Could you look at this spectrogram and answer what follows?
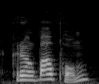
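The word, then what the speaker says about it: เครื่องเป่าผม: 크르앙 빠오폼. 크렁 빠오폼 이게 아니라 크렁 빠오폼 이게 아니라 크렁 빠오폼 하고 이성처럼 발음하셔야 됩니다.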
